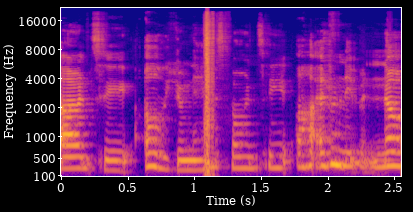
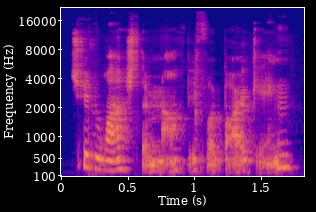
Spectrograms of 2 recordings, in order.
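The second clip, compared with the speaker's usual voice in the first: whispering; 7 dB quieter than usual. Acted. Unvoiced whisper.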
